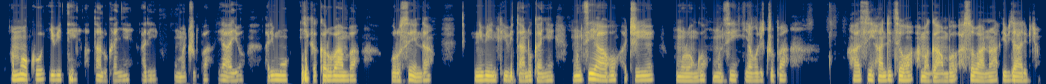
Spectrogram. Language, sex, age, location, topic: Kinyarwanda, male, 18-24, Kigali, health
